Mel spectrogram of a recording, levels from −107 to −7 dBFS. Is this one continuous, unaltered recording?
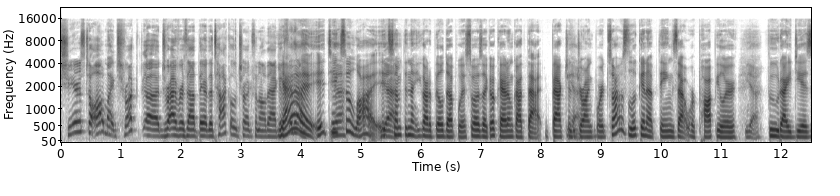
yes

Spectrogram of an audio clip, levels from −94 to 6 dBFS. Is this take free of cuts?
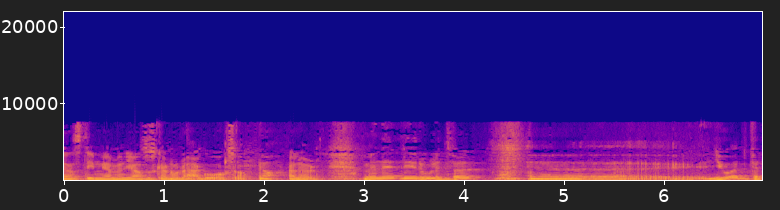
yes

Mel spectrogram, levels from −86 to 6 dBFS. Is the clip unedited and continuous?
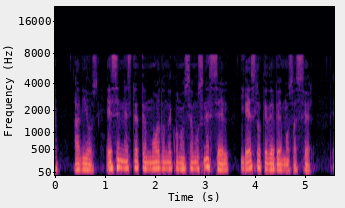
no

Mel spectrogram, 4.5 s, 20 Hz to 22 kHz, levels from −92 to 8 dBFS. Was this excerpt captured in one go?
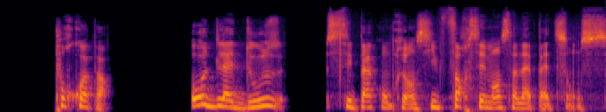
yes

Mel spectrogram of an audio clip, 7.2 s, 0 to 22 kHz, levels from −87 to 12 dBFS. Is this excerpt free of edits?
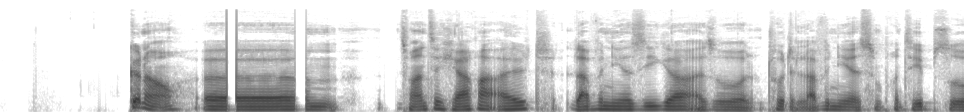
no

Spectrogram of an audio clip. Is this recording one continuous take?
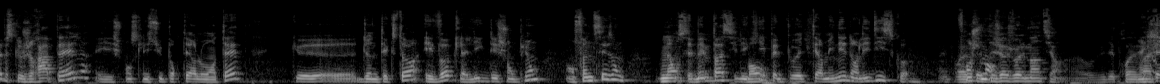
no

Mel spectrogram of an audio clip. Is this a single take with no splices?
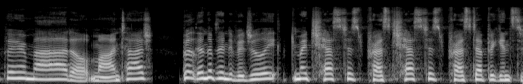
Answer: no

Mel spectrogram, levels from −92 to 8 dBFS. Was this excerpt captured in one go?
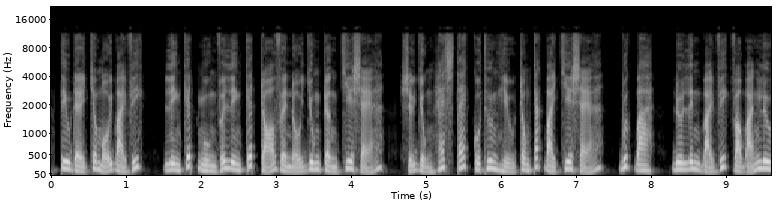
yes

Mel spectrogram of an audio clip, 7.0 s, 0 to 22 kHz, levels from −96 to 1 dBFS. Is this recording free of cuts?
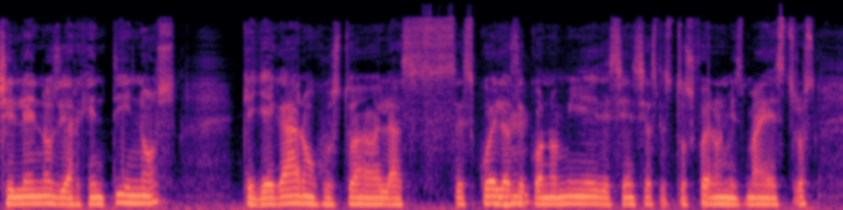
no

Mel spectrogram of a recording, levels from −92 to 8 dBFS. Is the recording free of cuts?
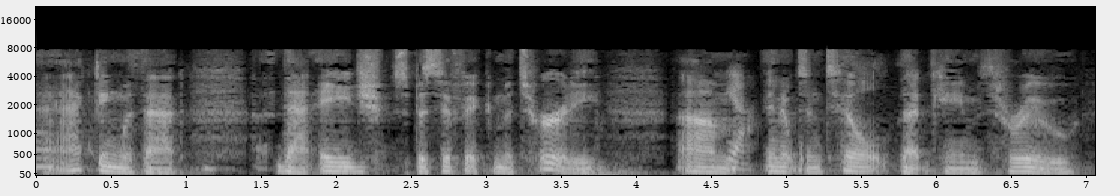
no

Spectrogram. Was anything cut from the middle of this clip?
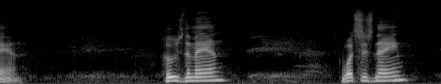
no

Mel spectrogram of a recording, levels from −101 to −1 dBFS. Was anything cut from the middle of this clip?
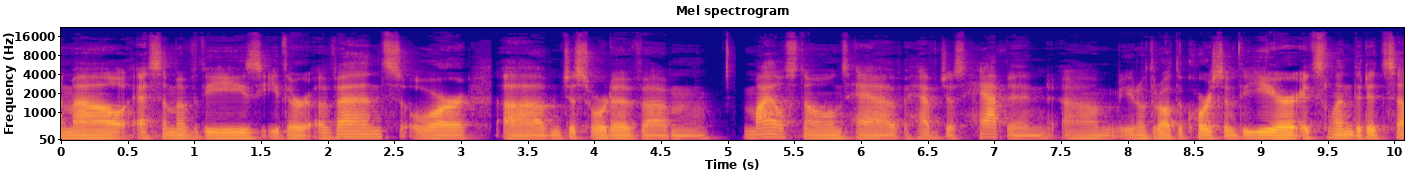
yes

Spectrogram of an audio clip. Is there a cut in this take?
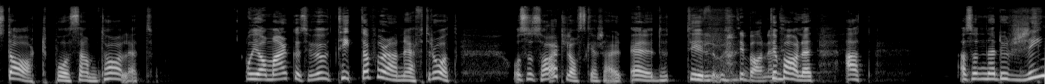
no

